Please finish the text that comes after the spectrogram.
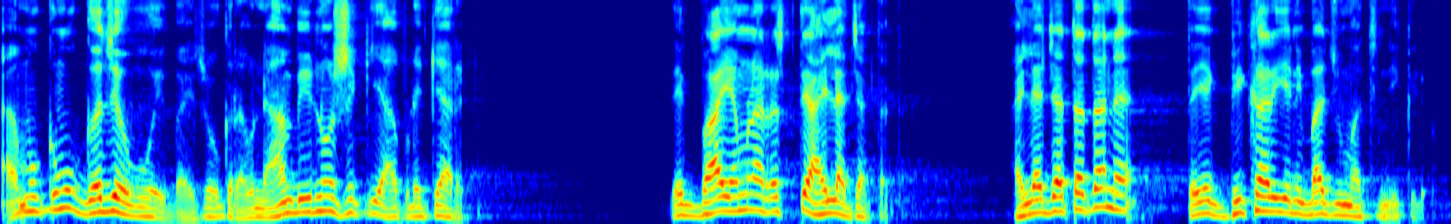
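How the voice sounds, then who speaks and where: A man's voice: fairly high pitch, very animated, moderate pace, a little mellow. A man from Saurashtra telling stand-up jokes, with a Saurashtra Gujarati accent and a folksy storytelling style. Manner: folksy storytelling with punchline asides. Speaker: stand-up comedian. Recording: long hall reverb.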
